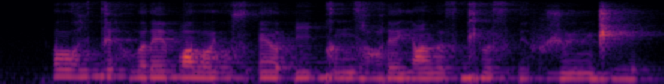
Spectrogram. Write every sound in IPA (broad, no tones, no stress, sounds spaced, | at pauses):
lˠ i̤ d e h ṳ ə̯ ɾ e b ɑ lˠ j o̤ s ʔ ẽ ə̯ ʔ i ɡ ɯ n z ɑ̤ ɾ e j ɑ̃ ð ɯ s ɡ j ɯ s ʔ e̤ f ʒ y n d͡ʒ e̤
